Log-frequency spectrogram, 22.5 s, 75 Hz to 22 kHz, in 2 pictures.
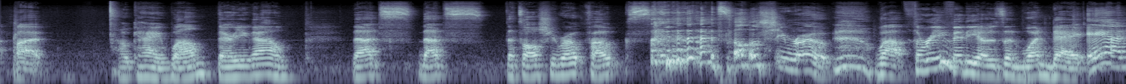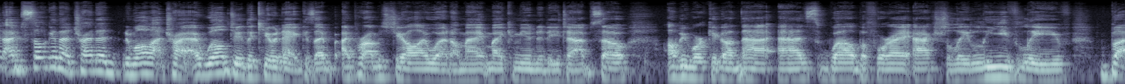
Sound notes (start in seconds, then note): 6.5 laughs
